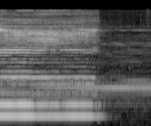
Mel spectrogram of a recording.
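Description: A woman's voice holding one long, steady sung note in a Carnatic devotional song, fading out a little over a second in and leaving a quiet pause.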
